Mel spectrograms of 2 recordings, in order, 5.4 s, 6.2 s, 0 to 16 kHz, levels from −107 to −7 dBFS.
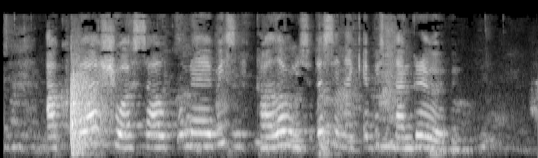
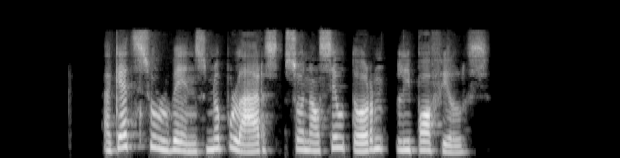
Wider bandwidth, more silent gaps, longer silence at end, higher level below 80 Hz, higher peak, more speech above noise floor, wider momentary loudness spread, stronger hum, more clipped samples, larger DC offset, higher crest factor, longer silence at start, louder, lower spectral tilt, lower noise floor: first, 11.5 kHz vs 7.8 kHz; second, none vs 3.89-3.96 s; second, 0 s vs 1.35 s; first, -66 dBFS vs -74 dBFS; first, 0 dBFS vs -6 dBFS; second, 29 dB vs over 66 dB; first, 14 LU vs 10 LU; neither; neither; neither; about the same, 22 dB vs 20 dB; second, 0.05 s vs 1.05 s; first, -21 LUFS vs -24 LUFS; second, -2.5 dB/octave vs -5 dB/octave; second, -50 dBFS vs under -90 dBFS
